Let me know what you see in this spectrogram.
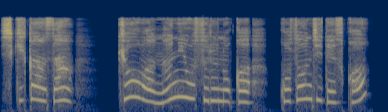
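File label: hello, Japanese; HK23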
